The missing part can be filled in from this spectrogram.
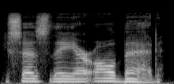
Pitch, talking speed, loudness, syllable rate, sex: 125 Hz, 205 wpm, -17 LUFS, 4.2 syllables/s, male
